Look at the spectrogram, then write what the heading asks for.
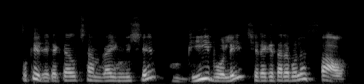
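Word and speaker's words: W: ওকে, ডাব্লিউ যে উচ্চারণ সেটা হয়ে যাচ্ছে ভে। হ্যাঁ, ভে, লিটারালি ভে, মানে ভি এর যে উচ্চারণ সেটার মতো হয়ে যাচ্ছে।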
